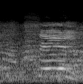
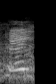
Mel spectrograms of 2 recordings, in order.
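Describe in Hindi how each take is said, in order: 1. स्वर 'e' जैसी बंद ध्वनि है। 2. स्वर 'ai' जैसी खुली ध्वनि है। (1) "एक बच्चा बोलता है फेल" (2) "जबकि वो लफ्ज हमारा है फैलना"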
